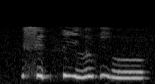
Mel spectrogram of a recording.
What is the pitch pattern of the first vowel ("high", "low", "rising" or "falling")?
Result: high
